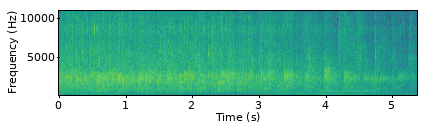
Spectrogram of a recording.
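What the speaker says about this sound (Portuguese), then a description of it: "Pode dar um aplauso ao Senhor Jesus" A church congregation applauds during a service, a thick continuous wash of clapping with a steady sustained tone beneath it that eases slightly toward the end.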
